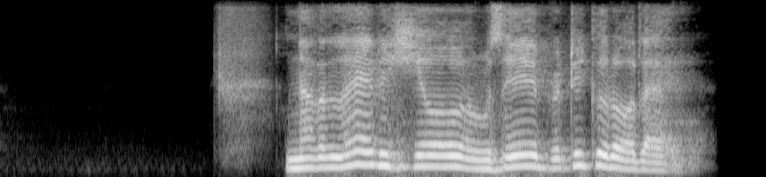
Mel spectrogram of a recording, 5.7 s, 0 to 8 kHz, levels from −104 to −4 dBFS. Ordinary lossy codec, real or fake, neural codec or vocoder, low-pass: Opus, 32 kbps; fake; codec, 16 kHz, 0.5 kbps, FunCodec, trained on LibriTTS, 25 frames a second; 7.2 kHz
